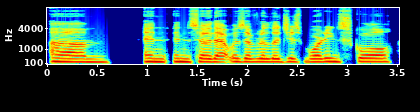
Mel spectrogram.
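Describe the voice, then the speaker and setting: A podcast guest who is a judge, middle-aged and raised in Australia, tells her recovery story candidly, frequently laughing softly and full of fillers and restarts. She's recovering from a cold and a little sniffly. Her mid-range voice is completely flat in delivery, a little slow, clear and resonant, recorded dry at studio quality.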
